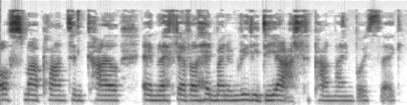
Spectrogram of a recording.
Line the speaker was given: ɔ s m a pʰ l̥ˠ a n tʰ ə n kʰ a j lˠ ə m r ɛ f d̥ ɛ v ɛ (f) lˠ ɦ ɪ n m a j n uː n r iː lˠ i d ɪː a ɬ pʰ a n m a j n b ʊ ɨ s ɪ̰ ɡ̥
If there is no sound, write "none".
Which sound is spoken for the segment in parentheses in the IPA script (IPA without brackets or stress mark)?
none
